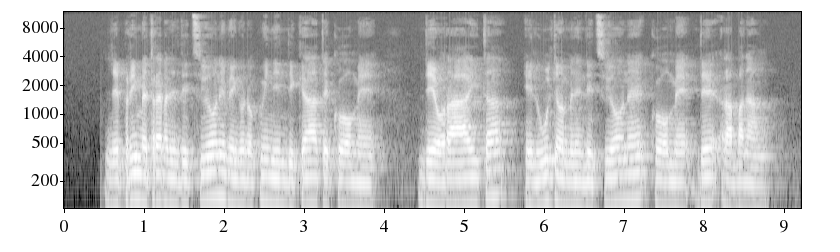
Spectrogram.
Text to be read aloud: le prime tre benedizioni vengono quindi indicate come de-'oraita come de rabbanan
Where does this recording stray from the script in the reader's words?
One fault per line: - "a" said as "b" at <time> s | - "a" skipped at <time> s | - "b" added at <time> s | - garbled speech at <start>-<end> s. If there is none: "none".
- "e l'ultima benedizione" added at 5.7 s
